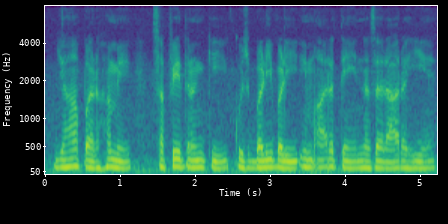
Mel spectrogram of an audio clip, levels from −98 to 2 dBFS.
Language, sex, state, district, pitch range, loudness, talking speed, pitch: Hindi, male, Uttar Pradesh, Lalitpur, 115-130 Hz, -15 LUFS, 160 wpm, 125 Hz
